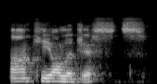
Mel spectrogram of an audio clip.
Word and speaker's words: archaeologists: you see you you archeologists with accent on the second avoid archaeologists is the pronunciation was built again well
